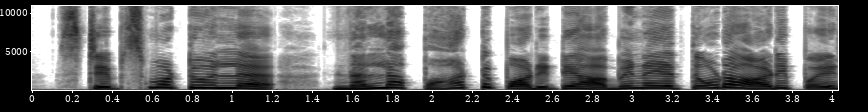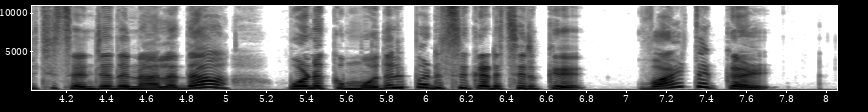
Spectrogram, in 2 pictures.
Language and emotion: Tamil, happy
